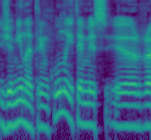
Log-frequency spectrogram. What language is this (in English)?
Lithuanian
